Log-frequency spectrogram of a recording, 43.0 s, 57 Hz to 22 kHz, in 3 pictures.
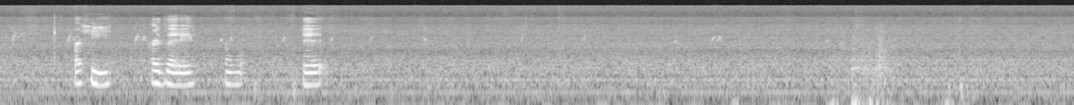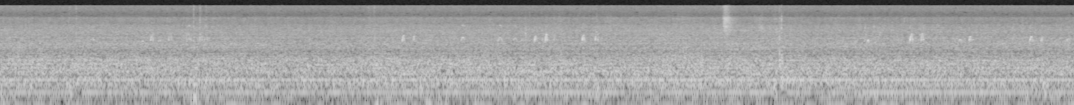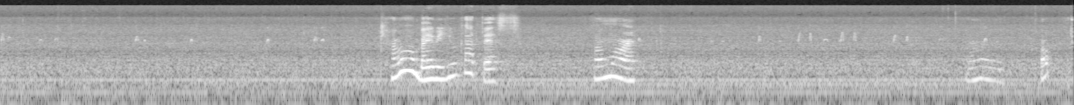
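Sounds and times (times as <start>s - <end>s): duckling peeping: 0.0s - 33.9s, 36.5s - 42.9s
egg incubator humming: 0.0s - 42.9s
soft bumps: 11.0s - 12.0s.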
